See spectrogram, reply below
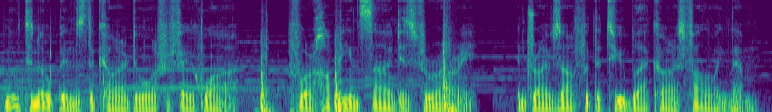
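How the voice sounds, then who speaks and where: A man's voice: very deep voice, moderate pace, over music. A man reading scripted narration for an audio drama as its storyteller.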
